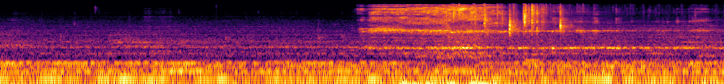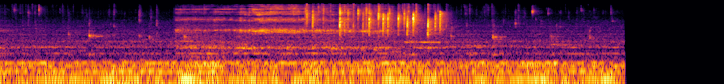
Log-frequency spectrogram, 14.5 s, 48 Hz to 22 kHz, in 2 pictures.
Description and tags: Water Faucet 2
hygiene, dental, cleaning, water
